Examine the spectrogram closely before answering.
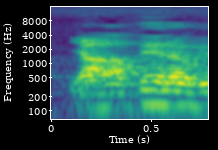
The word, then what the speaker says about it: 야훼: 같은 구약학교 설명 그래요 그 여호와는 자음 모음 섞어서 섞어 찌개다 그거는 사이비다 야훼라고 읽어야 된다라고 해요 근데 저는 서울 은행이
